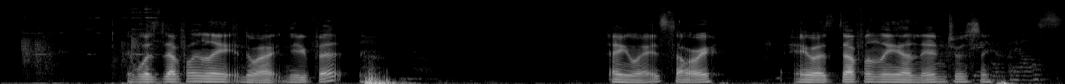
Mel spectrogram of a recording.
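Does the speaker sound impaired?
Yes: ALS; cannot walk, Tobii eye-gaze texting, night ventilator, very low lung capacity, declines tracheostomy, acute hearing; recovering from recent cold, heavy phlegm, days on full-time ventilator, hospitalized, oxygen first night; voice got weaker.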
